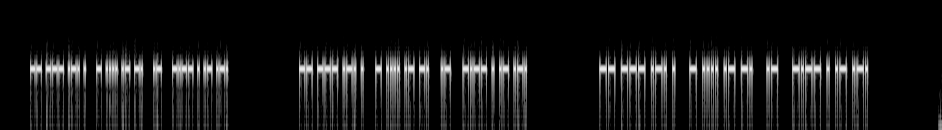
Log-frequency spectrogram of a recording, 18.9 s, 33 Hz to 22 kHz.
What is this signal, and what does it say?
Morse code, heard as a keyed tone, about 34 wpm, 690 Hz. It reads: MORE THAN A YEAR MORE THAN A YEAR MORE THAN A YEAR
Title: Speed-Racing - Sets of 4 Words 28wpm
